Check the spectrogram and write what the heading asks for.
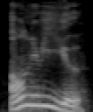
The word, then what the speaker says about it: ennuyeux: Ennuyeux. Okay, final X not pronounced. And then ennuyeux.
